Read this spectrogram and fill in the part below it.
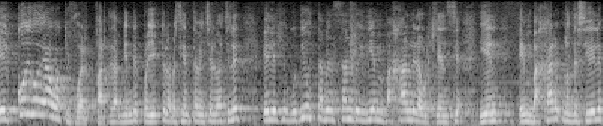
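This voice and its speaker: Noticeable background noise fills the recording. Over it, the words come at a very fast pace. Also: man. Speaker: congressman. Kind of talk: heated debate.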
